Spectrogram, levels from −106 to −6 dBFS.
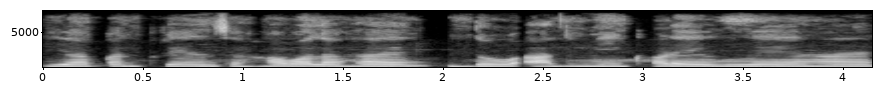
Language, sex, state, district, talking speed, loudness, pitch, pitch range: Hindi, female, Bihar, Purnia, 130 wpm, -22 LUFS, 225 Hz, 215-230 Hz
